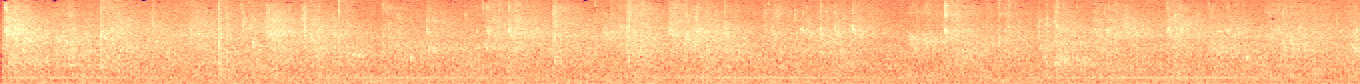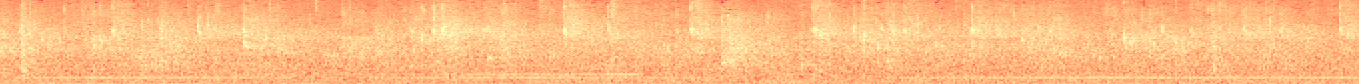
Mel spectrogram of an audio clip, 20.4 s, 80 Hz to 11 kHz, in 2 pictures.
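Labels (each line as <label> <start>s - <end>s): Heavy water drops fall regularly into puddles inside a cave, producing echoing drips. 0.0s - 20.4s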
